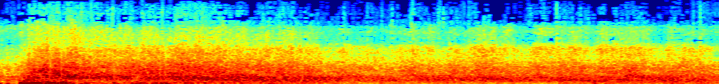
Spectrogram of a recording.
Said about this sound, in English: Stand by for rapid acceleration. Firing rockets.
